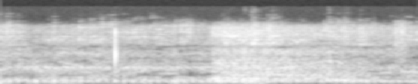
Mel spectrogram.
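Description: A dromedary camel vocalising with its head raised and mouth open: a rough, noisy call that swells about a second in, with a single sharp click about half a second in.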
